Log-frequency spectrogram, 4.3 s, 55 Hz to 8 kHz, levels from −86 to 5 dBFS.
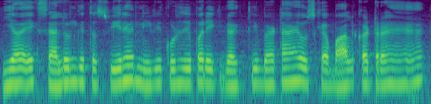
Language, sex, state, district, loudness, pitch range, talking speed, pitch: Hindi, male, Jharkhand, Palamu, -16 LUFS, 145-155 Hz, 250 wpm, 150 Hz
